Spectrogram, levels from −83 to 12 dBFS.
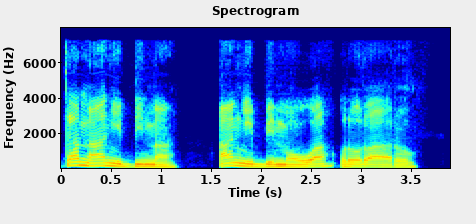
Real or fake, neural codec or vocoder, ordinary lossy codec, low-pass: fake; codec, 16 kHz, 1.1 kbps, Voila-Tokenizer; none; none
